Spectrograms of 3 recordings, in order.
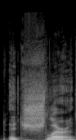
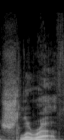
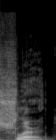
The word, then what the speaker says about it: Schlereth: And I go, well, it's Schlereth. It's not Schlereth. It's Schlereth.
